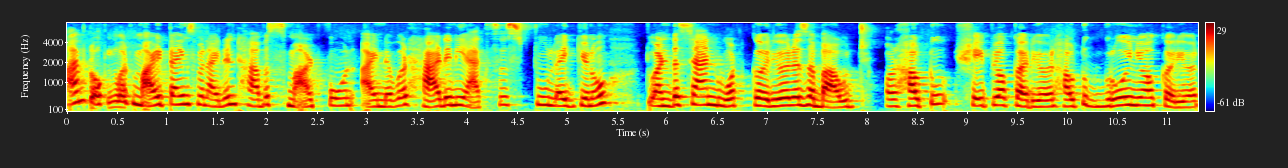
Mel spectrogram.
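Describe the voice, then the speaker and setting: At a moderate pace and with hardly any pauses, a woman talks in a high pitch with ordinary pitch variation. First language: not English (learned it at school). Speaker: English teacher. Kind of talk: online tutorial. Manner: conversational, uses many fillers.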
